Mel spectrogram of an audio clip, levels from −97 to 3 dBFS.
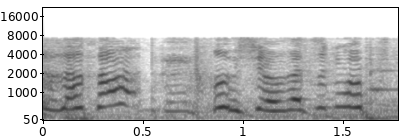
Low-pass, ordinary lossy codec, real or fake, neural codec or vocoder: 7.2 kHz; none; fake; codec, 16 kHz, 2 kbps, FunCodec, trained on Chinese and English, 25 frames a second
